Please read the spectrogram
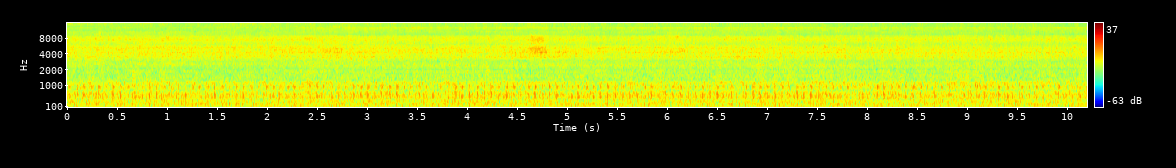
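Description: Abrasive blasting (sandblasting) cabinet running: a steady, even hiss of the air-and-grit jet working on a gold bangle to give it a matte finish.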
